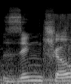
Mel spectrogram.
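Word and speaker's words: Xingqiu: Xingqi is pronounced Xing Cho, by the way.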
